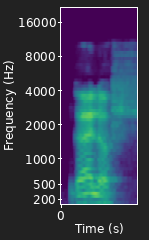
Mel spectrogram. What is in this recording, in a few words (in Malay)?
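"galosh", Malay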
